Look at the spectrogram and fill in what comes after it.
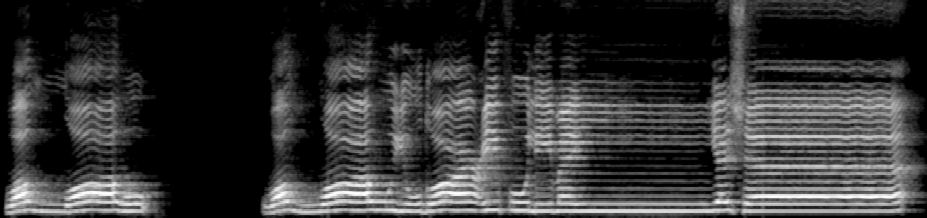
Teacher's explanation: اب اللہ کی لام کو موٹا پڑھیں گے کیونکہ اللہ کی لام سے پہلے زبر آ گیا ہے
